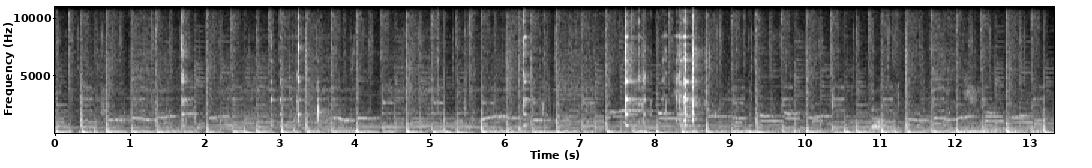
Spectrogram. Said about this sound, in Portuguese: é só a gente agregar aqui e misturar tudo muito bem para distribuir nas nossas formas também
